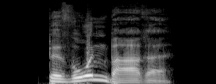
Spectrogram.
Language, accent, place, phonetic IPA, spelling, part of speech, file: German, Germany, Berlin, [bəˈvoːnbaːʁə], bewohnbare, adjective, De-bewohnbare.ogg
- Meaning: inflection of bewohnbar: 1. strong/mixed nominative/accusative feminine singular 2. strong nominative/accusative plural 3. weak nominative all-gender singular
